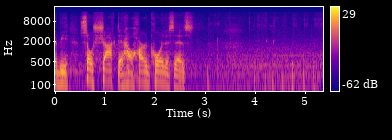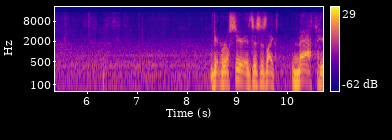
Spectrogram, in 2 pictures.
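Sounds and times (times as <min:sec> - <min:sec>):
speech: 0:00.0 - 0:02.9, 0:08.5 - 0:10.7
steady low hum: 0:00.0 - 0:10.7
marker writing on a dry erase board: 0:02.9 - 0:07.5.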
